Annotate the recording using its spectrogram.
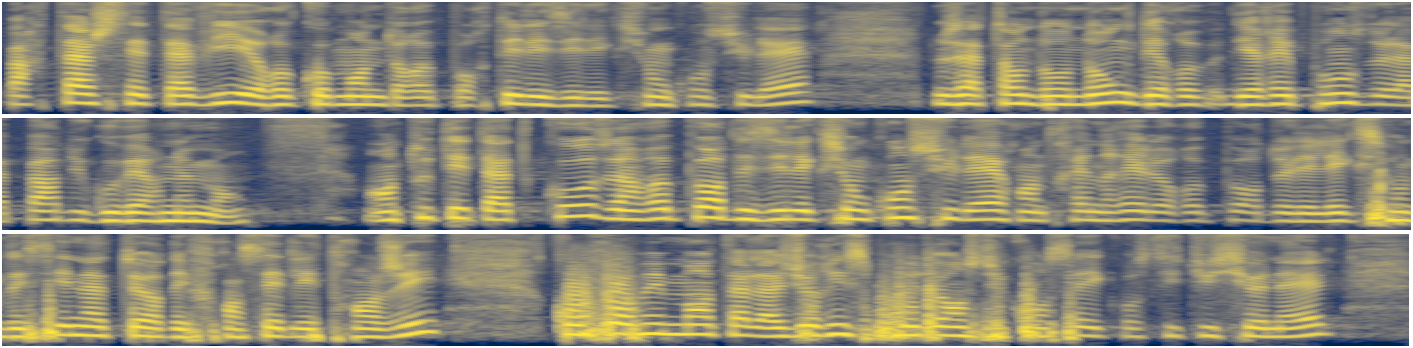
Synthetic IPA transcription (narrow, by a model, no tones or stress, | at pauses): paʁt̪aʒsɛt̪avieʁəkɔmɑ̃d̪ːəʁəpɔʁt̪elezelɛksjɔ̃kɔ̃sylɛʁ | nuzat̪ɑ̃d̪ɔ̃d̪ɔ̃kd̪d̪eʁepɔ̃sd̪əlapaʁd̪yɡuvɛʁnəmɑ̃ | ɑ̃t̪ut̪et̪ad̪əkozɛ̃ʁəpɔʁd̪ezelɛksjɔ̃kɔ̃sylɛʁɑ̃t̪χɛnʁɛləʁəpɔʁd̪əlelɛksjɔ̃d̪esenat̪œʁd̪efχɑ̃sɛd̪əlet̪χɑ̃ʒekɔ̃fɔʁmemɑ̃t̪alaʒyʁispχyd̪ɑ̃sd̪ykɔ̃sɛjkɔ̃st̪it̪ysjɔnɛl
